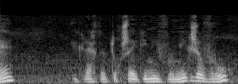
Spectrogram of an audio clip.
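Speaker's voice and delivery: usual speaking voice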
